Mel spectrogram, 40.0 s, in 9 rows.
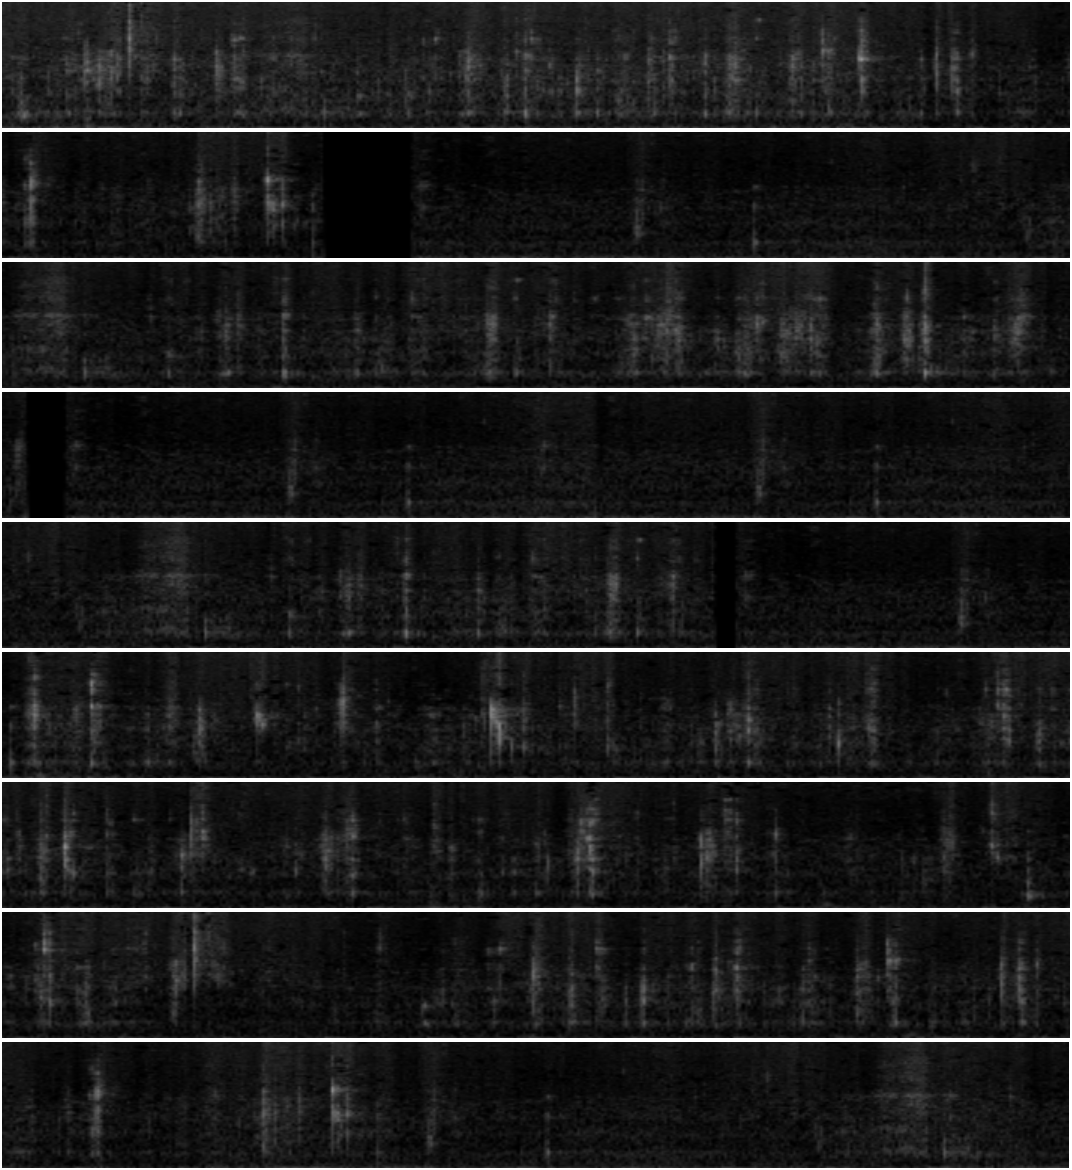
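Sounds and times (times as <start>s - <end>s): chewing and mouth sounds: 0.0s - 5.8s, 8.5s - 13.5s, 17.9s - 20.8s, 21.8s - 38.0s.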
